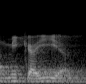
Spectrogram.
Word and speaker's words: Miqueas: le conoce este nombre se puede pronunciar como micaías miqueas es la forma más abreviada miqueas fue contemporáneo con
